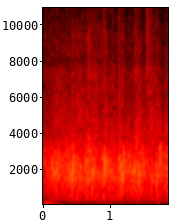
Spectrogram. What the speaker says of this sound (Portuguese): Palmas para Paula Jacó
